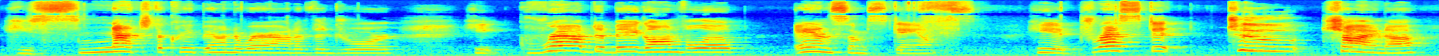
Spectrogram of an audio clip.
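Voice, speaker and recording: Echoey, dramatic woman reading a picture book. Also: high voice. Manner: dramatic, with hushed asides and pauses. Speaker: read-aloud storyteller. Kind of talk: expressive children's picture-book read-aloud. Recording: echoey room with faint noise.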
